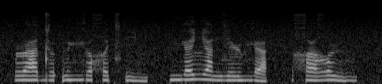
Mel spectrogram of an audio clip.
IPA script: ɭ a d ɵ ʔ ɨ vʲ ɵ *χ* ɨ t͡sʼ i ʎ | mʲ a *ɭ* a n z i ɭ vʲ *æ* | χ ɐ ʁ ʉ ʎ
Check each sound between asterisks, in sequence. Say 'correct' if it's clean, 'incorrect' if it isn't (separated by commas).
correct, incorrect, incorrect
